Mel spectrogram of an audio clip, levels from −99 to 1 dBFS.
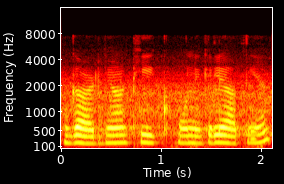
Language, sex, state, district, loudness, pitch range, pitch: Hindi, female, Punjab, Pathankot, -19 LUFS, 185-195 Hz, 195 Hz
